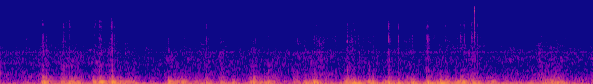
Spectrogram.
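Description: Fingertips and short nails scratch and rub the hollow, rounded metal mesh grille of a Blue Yeti condenser microphone from both sides. The result is a steady run of soft, muffled scratching and patting bursts, heavy and low with almost no bright edge, each one dying away quickly.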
